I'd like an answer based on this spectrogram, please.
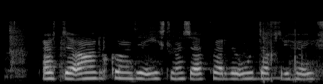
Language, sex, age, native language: Icelandic, female, 11, Icelandic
